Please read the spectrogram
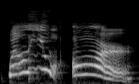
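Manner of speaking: high, sharp retort; snapped. A narrator's reading. Izuku snaps at Shinso before hanging up. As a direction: snap it back, offended. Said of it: "Izuku snapped".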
